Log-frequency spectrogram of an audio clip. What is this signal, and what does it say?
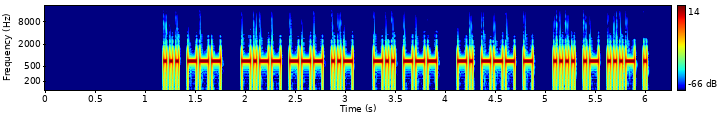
Morse code, heard as a keyed tone, about 40 wpm, 700 Hz. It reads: SO YOU DO NOT HAVE
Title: Sets of 5 Words Encore 40wpm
